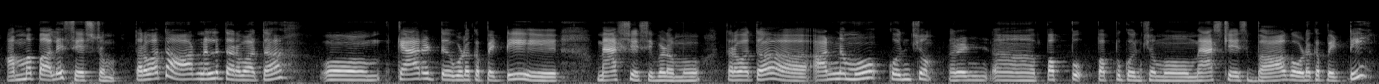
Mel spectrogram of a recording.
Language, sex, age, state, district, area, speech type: Telugu, female, 18-30, Andhra Pradesh, Chittoor, rural, spontaneous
